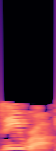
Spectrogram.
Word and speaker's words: Zerah: And it's pronounced, it's Zerah in Numbers, Z-E-R-A-H.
